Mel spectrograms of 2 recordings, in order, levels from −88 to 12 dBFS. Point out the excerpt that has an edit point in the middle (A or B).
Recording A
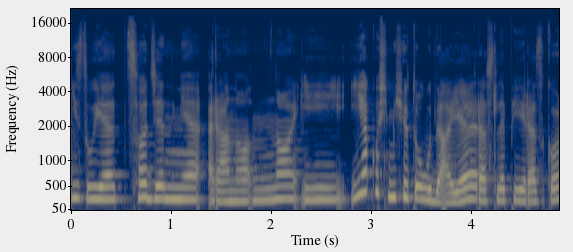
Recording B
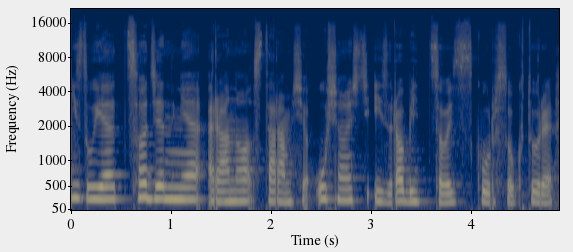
A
